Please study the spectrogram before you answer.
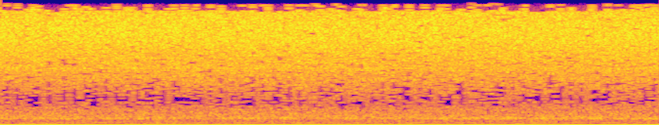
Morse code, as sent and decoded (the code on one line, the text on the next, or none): none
